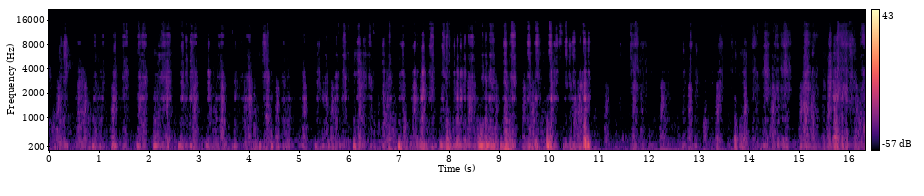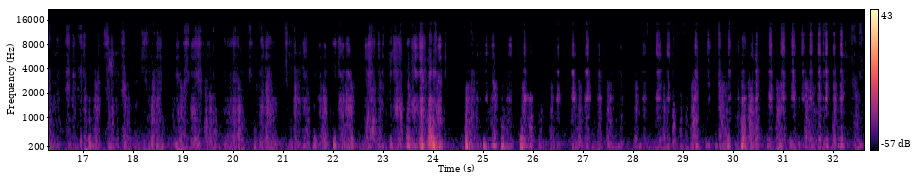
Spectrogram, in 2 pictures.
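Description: Charcoal pencil scratching on drawing paper in many short, quick strokes, some louder than others.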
